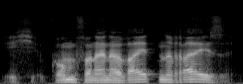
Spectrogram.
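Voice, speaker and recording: An actor playing a wise, calm merchant and eloquent storyteller in a classical radio drama, speaking with rhetorical, deliberate emphasis. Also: male voice, lowish voice, exaggerated voice. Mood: measured, courteous. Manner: rhetorical, deliberate, with emphatic rises and hushed drops.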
